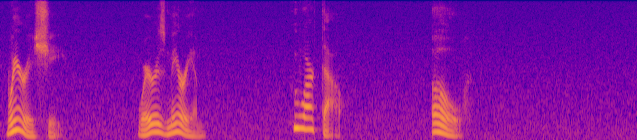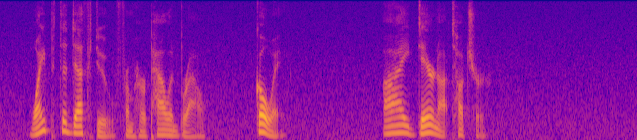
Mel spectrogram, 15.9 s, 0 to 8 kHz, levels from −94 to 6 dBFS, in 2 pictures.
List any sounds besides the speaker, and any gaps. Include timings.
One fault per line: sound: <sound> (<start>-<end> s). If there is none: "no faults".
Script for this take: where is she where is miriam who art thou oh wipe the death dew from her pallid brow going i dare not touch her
no faults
